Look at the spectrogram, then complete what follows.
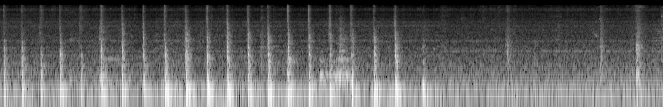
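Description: Heavy Chinese cleaver chopping char siu on a thick wooden chopping block: a quick, even run of sharp chops, about three a second, stopping about six and a half seconds in, followed by a few light knocks.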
